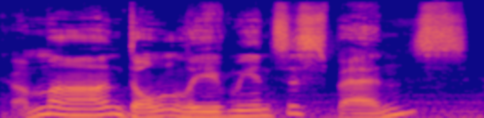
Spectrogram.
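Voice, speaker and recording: A man's voice: fairly high pitch, sing-song, slow pace, soft background music. A man playing an affable, self-deprecating bachelor writer in a radio drama, with a wry, theatrical way of talking. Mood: eager, intrigued.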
